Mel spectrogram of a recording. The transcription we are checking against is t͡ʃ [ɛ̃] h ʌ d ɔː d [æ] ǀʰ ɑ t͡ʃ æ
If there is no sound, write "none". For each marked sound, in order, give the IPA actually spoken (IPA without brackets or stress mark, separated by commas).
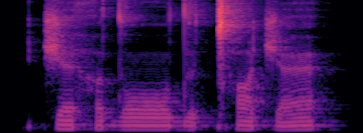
ɛ, ə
